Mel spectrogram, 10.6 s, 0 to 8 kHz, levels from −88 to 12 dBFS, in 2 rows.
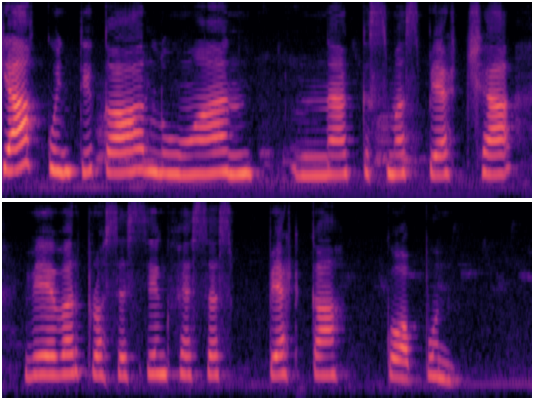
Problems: background sounds at intervals, background conversations at intervals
